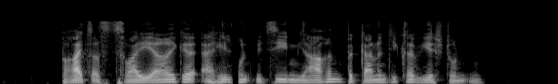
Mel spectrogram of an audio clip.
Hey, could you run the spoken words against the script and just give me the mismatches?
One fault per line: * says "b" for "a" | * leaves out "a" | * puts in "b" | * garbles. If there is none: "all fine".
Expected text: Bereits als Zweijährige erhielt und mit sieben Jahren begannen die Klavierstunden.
all fine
